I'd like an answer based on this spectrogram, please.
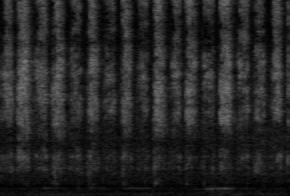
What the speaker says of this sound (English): Now you need to file the edges.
